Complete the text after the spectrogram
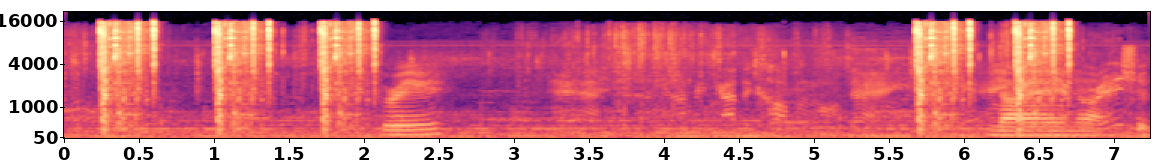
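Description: A dial clicks and ratchets as it turns.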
